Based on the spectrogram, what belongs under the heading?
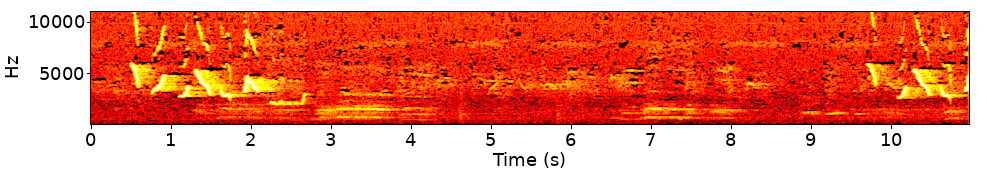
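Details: Very common resident Oriental magpie-robin in Ubon Ratchathani, Thailand, 23 December 2019, Nikon P1000 recording: bursts of rapid, bright whistled notes rising and falling, separated by a pause in which roosters crow faintly.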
